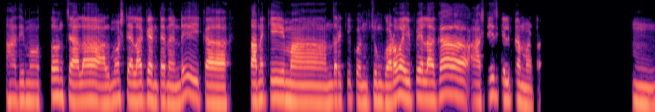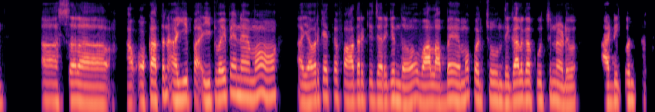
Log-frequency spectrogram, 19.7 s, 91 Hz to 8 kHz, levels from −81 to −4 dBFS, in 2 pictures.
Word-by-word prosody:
అది 150 Hz, 0 st, -3 dB
మొత్తం 145 Hz, +5 st, -3 dB, 0.2 s
చాలా 145 Hz, 0 st, +4 dB, 0.3 s
ఆల్మోస్టెలాగ 150 Hz, +1 st, 0 dB
అంటేనండి. 135 Hz, +2 st, -1 dB, 0.2 s
ఇకా, 140 Hz, -2 st, 0 dB, 0.6 s
తనకి 155 Hz, +2 st, +3 dB, 0.2 s
మా 140 Hz, -, +5 dB, 0.4 s
అందరికి 145 Hz, +2 st, -3 dB
కొంచెం 135 Hz, +1 st, -4 dB
గొడవ 150 Hz, +5 st, +5 dB
అయిపోయేలాగా 155 Hz, +1 st, +2 dB, 0.5 s
ఆ -, -, +2 dB
స్టేజ్‌కెళ్ళిపోయానమాట. 150 Hz, -7 st, -3 dB, 1.4 s
హ్మ్. 130 Hz, -3 st, -3 dB, 0.8 s
అస్సలా 145 Hz, 0 st, 0 dB, 0.7 s
ఆహ్, 135 Hz, -, -3 dB
ఒకతను 155 Hz, +5 st, +2 dB
ఆహ్, 150 Hz, -, +5 dB
ఈ -, -, +4 dB
ప -, -, -22 dB, 0.2 s
ఇటువైపనేమో 170 Hz, +3 st, 0 dB, 0.6 s
ఆహ్, 135 Hz, -, -1 dB
ఎవరికైతే 165 Hz, +3 st, -2 dB
ఫాదర్‌కి 150 Hz, +1 st, 0 dB
జరిగిందో 140 Hz, -2 st, -1 dB, 0.2 s
వాళ్ళ 135 Hz, 0 st, +5 dB
అబ్బాయేమో 150 Hz, +4 st, -1 dB
కొంచెం 150 Hz, 0 st, -3 dB, 0.2 s
దిగాలుగా 150 Hz, +3 st, +3 dB
కూర్చున్నాడు. 140 Hz, -3 st, -2 dB, 0.5 s
అడి 135 Hz, +1 st, -2 dB
కొంచం 150 Hz, 0 st, -5 dB
145 Hz, 100 wpm, -23 LUFS, 140-155 Hz, 1.4 s, మా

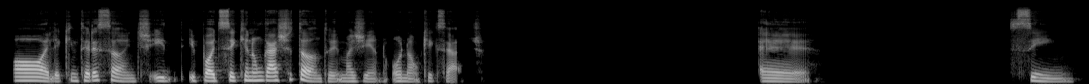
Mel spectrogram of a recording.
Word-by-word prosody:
Olha 175 Hz, -5 st, +5 dB
que 170 Hz, -, -7 dB
interessante 165 Hz, -4 st, -1 dB
e 160 Hz, 0 st, -1 dB, 0.2 s
e 170 Hz, -, -2 dB
pode 165 Hz, -1 st, +4 dB
ser 180 Hz, -, +3 dB
que 175 Hz, +3 st, -2 dB
não 185 Hz, 0 st, +3 dB
gaste 185 Hz, +4 st, +4 dB
tanto, 140 Hz, -9 st, +2 dB
eu -, -, -2 dB
imagino. 145 Hz, -1 st, -5 dB
Ou 150 Hz, +1 st, -1 dB
não, 135 Hz, -, -4 dB
o -, -, -13 dB
que 155 Hz, -, -6 dB
que 150 Hz, -, -15 dB
você -, -, -4 dB
acha? -, -, -10 dB, 2.8 s
É. 140 Hz, -3 st, -2 dB, 2.0 s
Sim. 140 Hz, -5 st, -4 dB
160 Hz, 120 wpm, -23 LUFS, 140-180 Hz, 2.8 s, Olha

